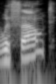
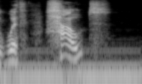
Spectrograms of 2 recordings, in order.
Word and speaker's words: without: have the words uh without incident okay so this h okay uh we don't want to say with howt okay it's without so the th uh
